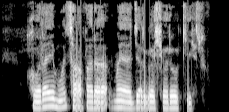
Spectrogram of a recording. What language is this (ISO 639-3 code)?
gwc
